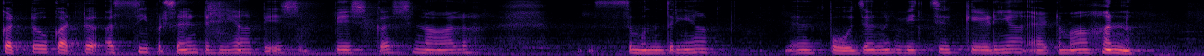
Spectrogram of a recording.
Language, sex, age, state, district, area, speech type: Punjabi, female, 60+, Punjab, Fazilka, rural, read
